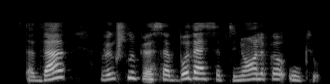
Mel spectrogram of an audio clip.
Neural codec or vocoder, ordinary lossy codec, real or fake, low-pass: codec, 16 kHz, 2 kbps, X-Codec, HuBERT features, trained on LibriSpeech; AAC, 32 kbps; fake; 7.2 kHz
